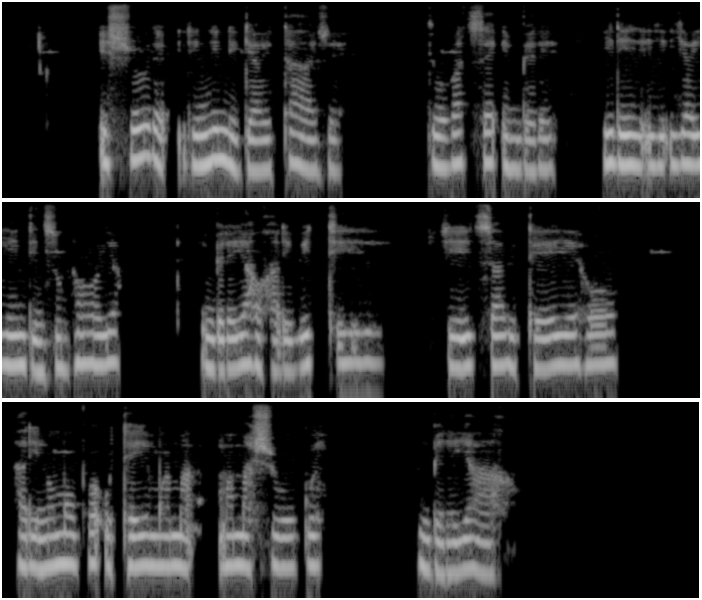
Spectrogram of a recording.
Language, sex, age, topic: Rundi, female, 25-35, education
